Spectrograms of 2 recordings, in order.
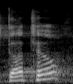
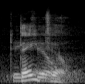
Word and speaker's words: Dutil: I'll read the first one, and it says it's Dutil? Is that how you say it? Daytil. Daytil, okay.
